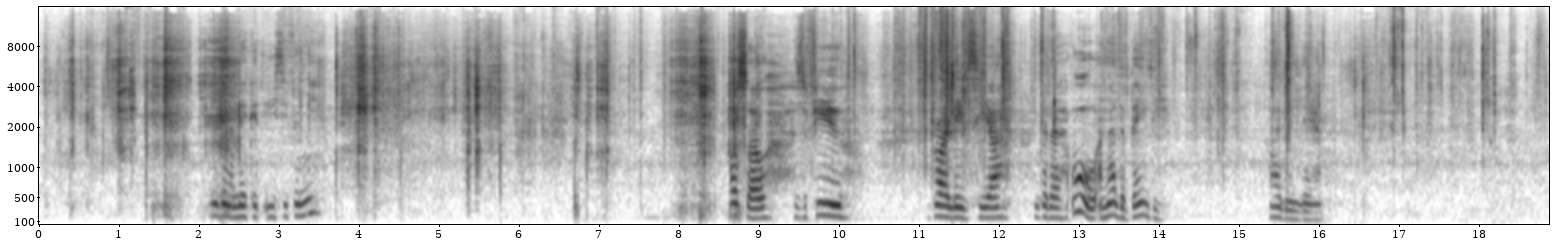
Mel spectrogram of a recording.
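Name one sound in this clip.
Soil rustles and crunches as hands press around a potted plant.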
